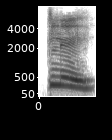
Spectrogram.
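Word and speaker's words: clés: It's the clay, CLES, clay.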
